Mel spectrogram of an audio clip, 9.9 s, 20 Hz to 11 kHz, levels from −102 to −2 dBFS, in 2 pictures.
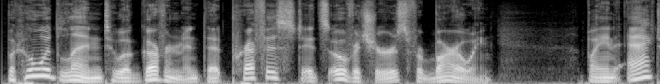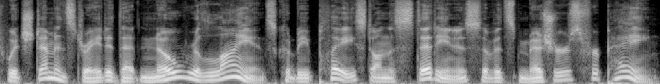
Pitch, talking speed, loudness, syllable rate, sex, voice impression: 120 Hz, 195 wpm, -19 LUFS, 5.6 syllables/s, male, very masculine, very adult-like, slightly middle-aged, very thick, very tensed, very powerful, bright, soft, clear, fluent, very cool, intellectual, sincere, calm, very mature, very friendly, very reassuring, slightly elegant, slightly wild, slightly sweet, lively, kind, slightly intense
